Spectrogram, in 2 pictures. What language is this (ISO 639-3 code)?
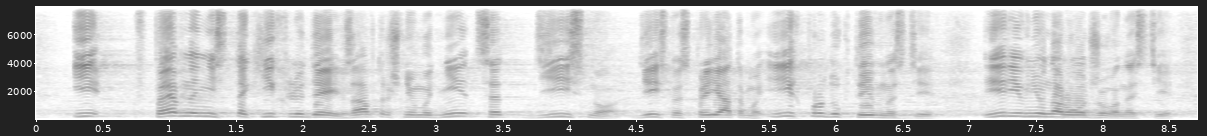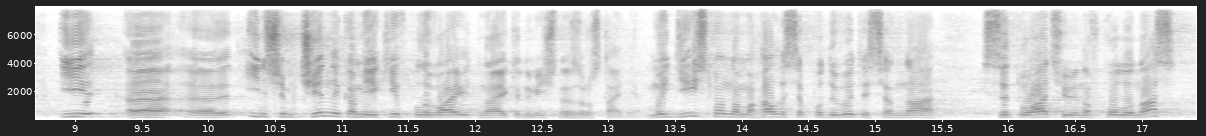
ukr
